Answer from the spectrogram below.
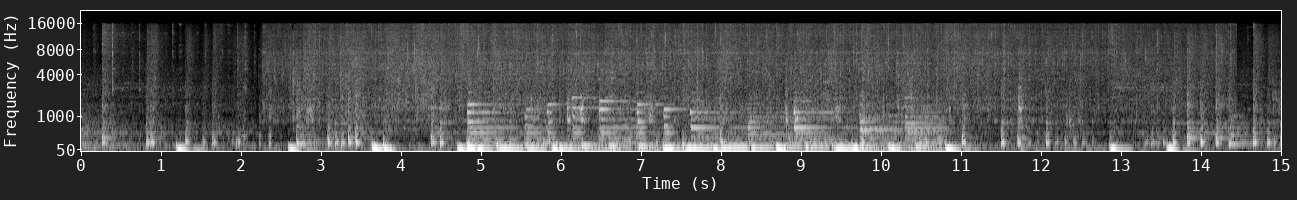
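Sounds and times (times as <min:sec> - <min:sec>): wooden spatula stirring: 0:02.2 - 0:13.6
meat sizzling in oil: 0:02.2 - 0:14.3
background music with bass: 0:02.7 - 0:12.1.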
